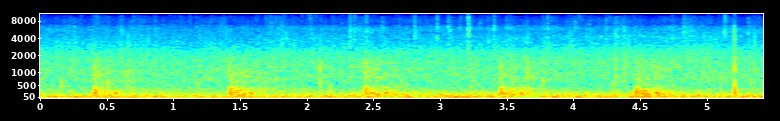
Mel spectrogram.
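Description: Steady rain hissing on wet pavement, with a soft splashing step about once a second and a few sharp drip ticks.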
